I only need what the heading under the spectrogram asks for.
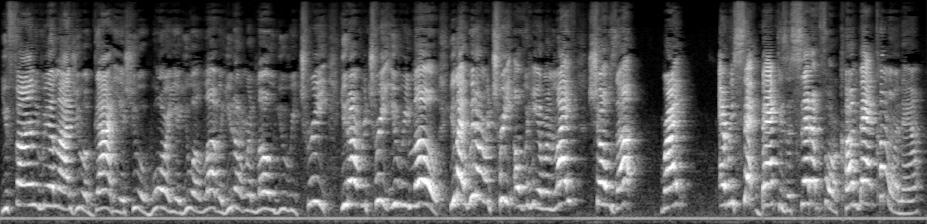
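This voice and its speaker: A woman in her fifties gives a motivational livestream talk as a life coach, hammering her points home with repetition. Her voice is high and bright. The room sounds echoey. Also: expressive, moderate pace. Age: 50s. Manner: emphatic, repetitive, preacherly.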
